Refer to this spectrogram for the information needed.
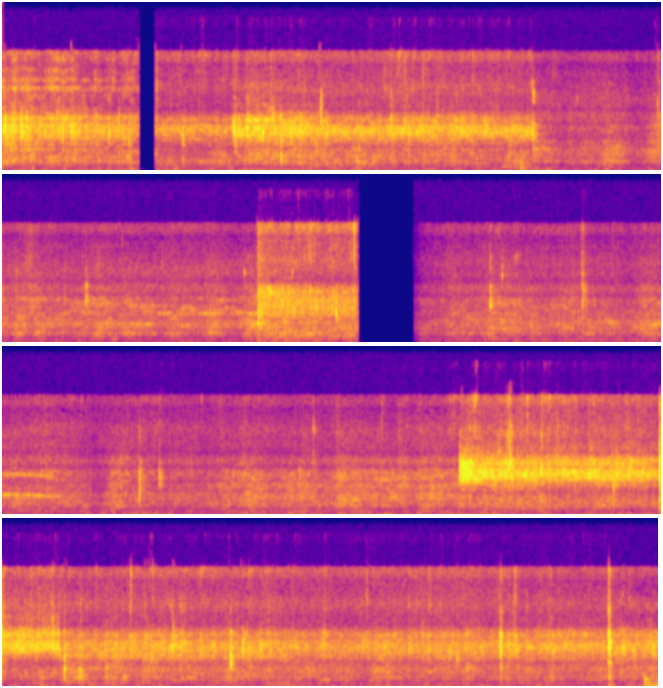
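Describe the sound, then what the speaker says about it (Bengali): Pakoras made with goat fat frying in hot oil, giving a steady close sizzle and bubbling crackle that runs throughout, with a short gap of silence partway and brighter hissing near the end. "তেল গরম হয়ে গেছে, এক এক করে পকোড়াগুলি দিয়ে দিচ্ছি তেলের মধ্যে।"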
